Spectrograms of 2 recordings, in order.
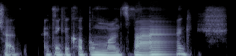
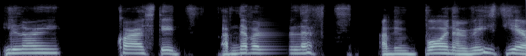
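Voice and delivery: a bit higher, slow insistent reply; patient higher-pitched answer; lightly raised self-quote; 9 semitones higher than usual. Retold or imitated. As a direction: lay out the facts slowly.

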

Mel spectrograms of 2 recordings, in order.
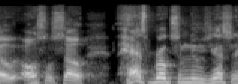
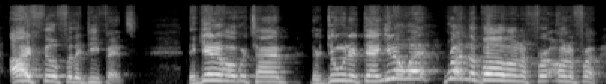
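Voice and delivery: mock rant; 5 semitones higher, 5 dB louder than usual. Retold athlete ranting on TV.

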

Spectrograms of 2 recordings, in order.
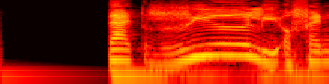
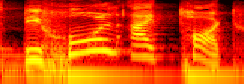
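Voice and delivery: mock indignant Naaman; 4 semitones higher, 4 dB louder, slower than usual. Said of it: "It says".

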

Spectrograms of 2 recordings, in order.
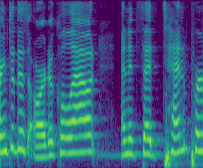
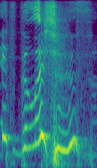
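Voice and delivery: slow, high, laughing mock praise; fake praise; 7 semitones higher, slower than usual. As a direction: gush over the stew while laughing. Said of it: "And I was like".

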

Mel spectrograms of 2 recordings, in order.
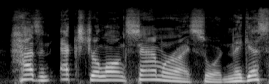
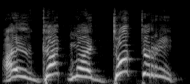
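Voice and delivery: much higher, put-on proud tone; proud daughter voice; 12 semitones higher than usual. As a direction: show off the doctorate in a high sing-song. Daughter proudly shows PhD to dad.

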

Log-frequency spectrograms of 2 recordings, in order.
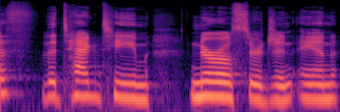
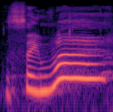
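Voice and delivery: much higher, stunned squeak; shocked. Retold or imitated. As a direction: blurt it in disbelief. Reacting to skull surgery plan.

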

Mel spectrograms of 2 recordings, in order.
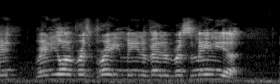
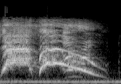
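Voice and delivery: very high whooping cheer; excited yell. Real, not acted. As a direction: whoop it out with delight. Cheering at start of predictions.

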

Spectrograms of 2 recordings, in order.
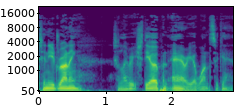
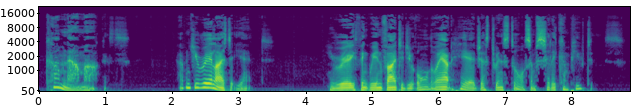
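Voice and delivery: high-pitched, condescending villainess; Margaret taunting Marcus; 3 semitones higher than usual. Acted. Church member confronting her cornered guest, taunting in a raised voice. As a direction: lift the pitch into a knowing, taunting woman's voice.

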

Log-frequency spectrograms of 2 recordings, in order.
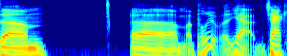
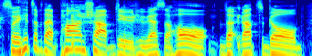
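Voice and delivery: ordinary talk

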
